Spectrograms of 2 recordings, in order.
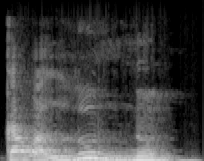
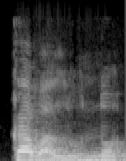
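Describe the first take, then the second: First: The word ends in an UM sound. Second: The word ends in an O sound. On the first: "deveria ser exatamente" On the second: "casos de O por U"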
